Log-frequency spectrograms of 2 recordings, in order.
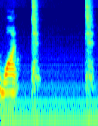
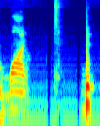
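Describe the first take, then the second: First: The word ends with a plain T sound. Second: The word ends with a plain D sound. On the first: "It's not want t" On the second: "or want d"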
